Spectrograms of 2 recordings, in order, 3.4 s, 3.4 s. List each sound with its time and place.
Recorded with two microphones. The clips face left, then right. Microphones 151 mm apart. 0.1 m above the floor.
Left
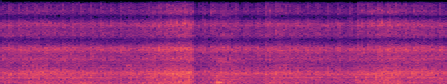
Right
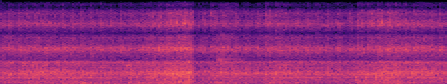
0.0 s a motorcycle: 5° left (ahead or behind)
1.6 s a snare drum: 40° left (ahead or behind)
